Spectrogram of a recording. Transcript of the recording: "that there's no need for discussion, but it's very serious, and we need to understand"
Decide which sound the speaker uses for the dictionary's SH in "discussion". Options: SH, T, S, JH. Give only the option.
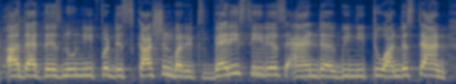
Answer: SH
